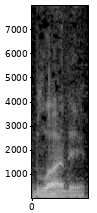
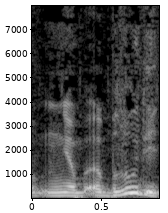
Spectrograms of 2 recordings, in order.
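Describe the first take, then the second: First: The first vowel sounds like 'uh'. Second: The first vowel sounds like 'oo'. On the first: The speaker calls it right. "читается как Блади" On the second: The speaker calls it wrong. "читается как Блади"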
